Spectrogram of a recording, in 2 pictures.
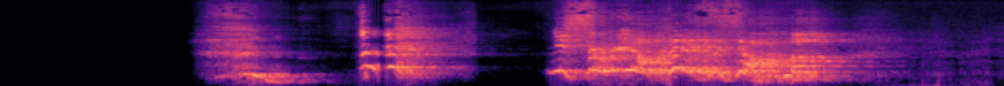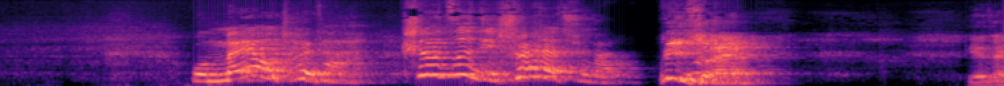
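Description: A middle-aged woman argues angrily, close by.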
